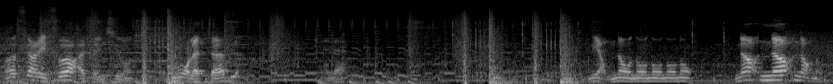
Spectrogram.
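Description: A man giving live gameplay commentary as a let's play host, excitable, yelping and swearing at the action, with game music behind him. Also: fairly high pitch, a little slow, pauses often.

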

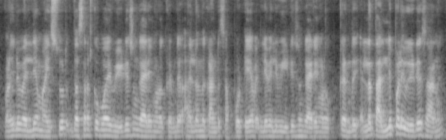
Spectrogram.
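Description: A man's voice: medium pitch, fairly even intonation, rapid-fire, darkish tone, slight background noise. A man, hosting a casual live stream on his phone and chatting with viewers by name. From Kerala, India. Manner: chatty, greets viewers by name and reads their comments aloud.

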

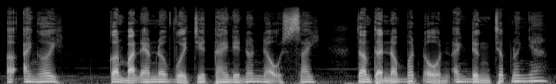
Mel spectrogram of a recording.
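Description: A man's voice: on the low side, moderate pace, a little mellow, faint music behind, natural voice. A man voicing a nervous young woman who apologizes and pleads, in a storytelling reading. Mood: apologetic. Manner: pleading, placating.

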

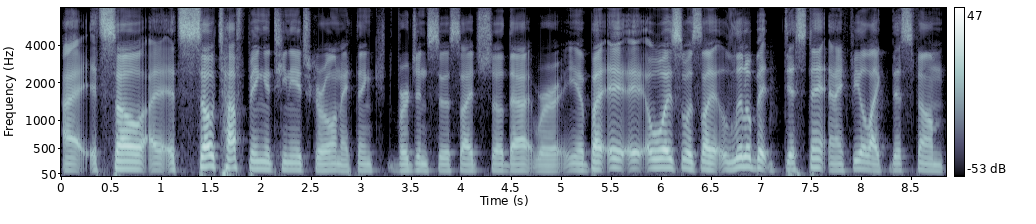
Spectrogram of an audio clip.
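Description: A man's voice: medium pitch, normal speed, hardly any pauses, clean tone, no echo, clean studio sound. A man co-hosting a podcast, chatting casually and emotionally about a film, with lots of fillers. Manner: rambling, emotional, filler-heavy. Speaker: podcast co-host. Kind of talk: casual film review chat.

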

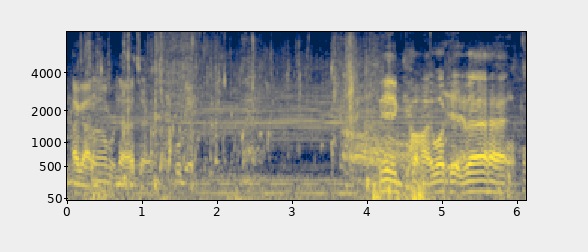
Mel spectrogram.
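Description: On a small boat over open shallow flats, a fishing guide records his charter with a head-mounted action camera, narrating catches excitedly and laughing often. He speaks slowly at a medium pitch in casual on-camera commentary. Music plays in the background alongside outdoor wind and water noise.

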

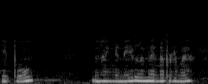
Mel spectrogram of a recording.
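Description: A woman's voice: low voice, flat delivery, very fast, phone-quality sound, over music, voice pushed down, natural voice. A woman voicing a playful young man who coaxes and teases his sleepy sweetheart in a cartoon. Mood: coaxing. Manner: playful, coaxing, insistent. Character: teasing young man, the heroine's lover. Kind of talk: cartoon voice acting.

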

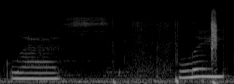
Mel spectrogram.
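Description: A young woman, a gaming YouTuber, gives a casual tour of a house she built in a game, her speech full of ums and likes. Allergies leave her voice congested and stuffy; it is high-pitched, she draws out her words, and the background is noisy.

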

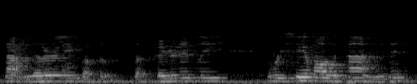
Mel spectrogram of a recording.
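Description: High-voiced joking preacher in an echoey church. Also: male voice, level tone, fast, far from the mic, a little hiss or hum. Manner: casual, joking, with asides to the slide operator. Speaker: pastor. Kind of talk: sermon. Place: church sanctuary. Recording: echoey church heard from afar, dull.

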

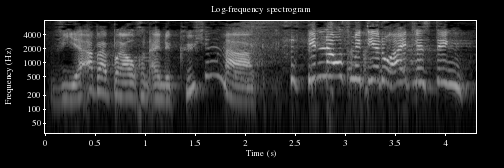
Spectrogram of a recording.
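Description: A woman's voice: mid-range voice, huge pitch swings, unhurried, pushed and bright, slight background noise, heavily acted. A woman playing a vain, cruel young stepsister in a fairy tale audio drama, bossy, taunting and gloating. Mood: scornful.

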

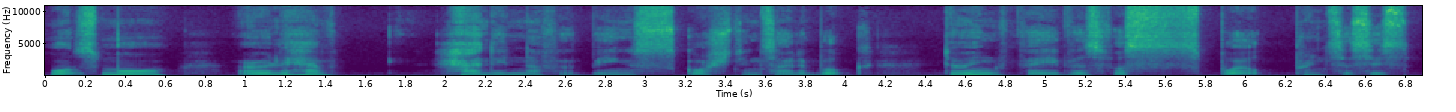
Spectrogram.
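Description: A woman's voice: low voice, sing-song, unhurried, vocal fry, warm tone, breathy edge, no room sound, heavily acted. A woman voicing a vain, easily flustered fairy godmother in a storybook, prim and chattering. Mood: chatty. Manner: prim, chattering, self-absorbed.

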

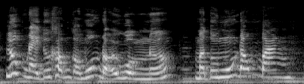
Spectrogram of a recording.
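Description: A young woman, telling a comic childhood story in an animated, dramatic way. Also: very high voice, fast, over music. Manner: animated and dramatic, acts out scenes. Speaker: vlogger.

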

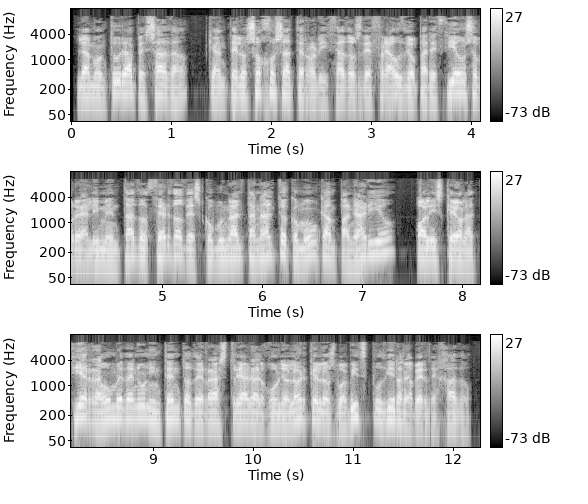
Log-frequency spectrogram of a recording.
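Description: A man reading a comic parody audiobook in an even, measured scripted narration. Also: medium pitch, no room sound.

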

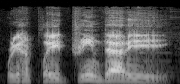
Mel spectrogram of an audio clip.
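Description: Bright-toned playful man co-hosting a game. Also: on the high side, moderate pace, dry recording, clean studio sound. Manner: playful, giggly, teasing. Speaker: let's-play co-host. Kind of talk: casual gameplay chat.

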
